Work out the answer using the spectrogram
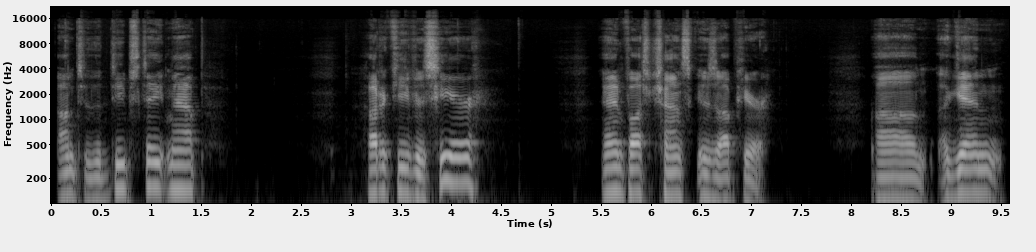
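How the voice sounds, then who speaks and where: A man hosting a daily news stream, reading war reports aloud slowly and stumbling over hard foreign place names, with casual asides. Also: mid-range voice, darkish tone. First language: English. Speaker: news show host.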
